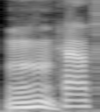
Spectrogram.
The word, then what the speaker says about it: half: Half silent L.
